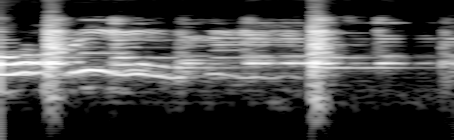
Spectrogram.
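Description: Music playing back through a stereo's speakers in a small room: a wavering, gliding melody line over sharp drum hits, the strongest about a second and a half in.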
